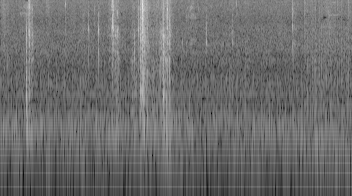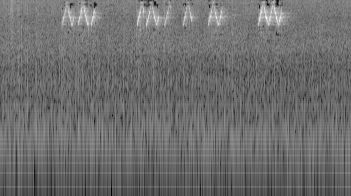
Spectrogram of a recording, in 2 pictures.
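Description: A small bird outdoors chirping in quick groups of short, high notes, starting about five seconds in. Earlier come a few sharp clicks.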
